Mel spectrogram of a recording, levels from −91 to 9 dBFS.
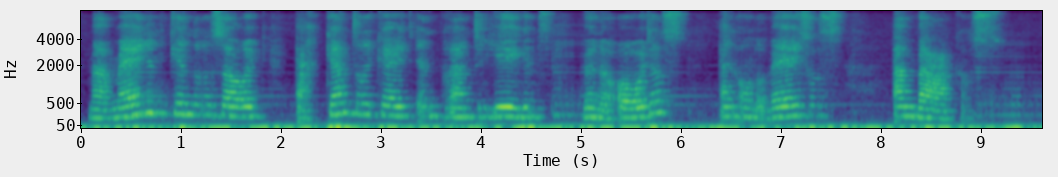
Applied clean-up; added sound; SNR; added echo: neural separator model SepFormer DNS4.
